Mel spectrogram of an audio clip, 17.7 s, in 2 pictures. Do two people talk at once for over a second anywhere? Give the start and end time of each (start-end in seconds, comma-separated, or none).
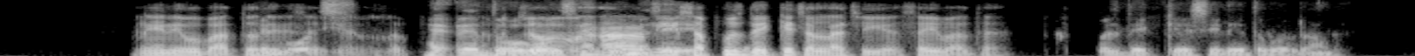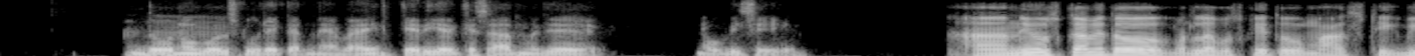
2.7-5.0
